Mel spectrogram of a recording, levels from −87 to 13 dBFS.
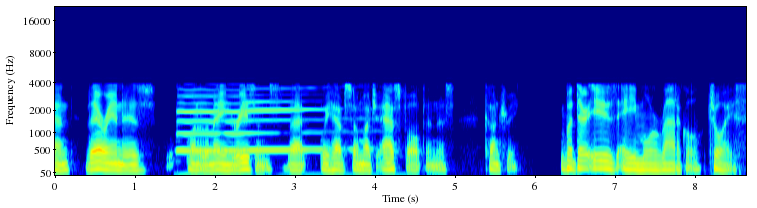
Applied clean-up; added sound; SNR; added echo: none; Wind instrument, woodwind instrument; 6 dB; none.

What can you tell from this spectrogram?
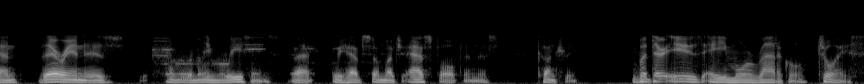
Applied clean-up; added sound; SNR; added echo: neural diffusion model UNIVERSE++.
